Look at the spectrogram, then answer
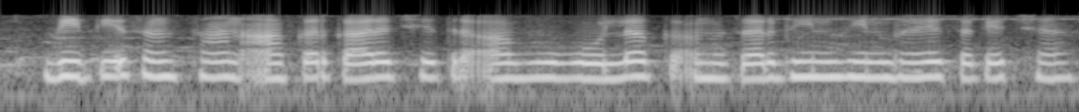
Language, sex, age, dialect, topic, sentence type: Maithili, female, 41-45, Eastern / Thethi, banking, statement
